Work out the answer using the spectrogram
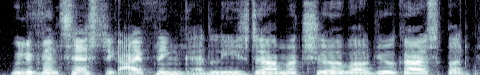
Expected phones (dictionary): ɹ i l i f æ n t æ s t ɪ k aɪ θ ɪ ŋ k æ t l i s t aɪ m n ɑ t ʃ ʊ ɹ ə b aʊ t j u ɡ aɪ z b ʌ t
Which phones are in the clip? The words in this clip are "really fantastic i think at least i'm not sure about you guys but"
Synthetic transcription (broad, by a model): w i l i f æ n t æ s t ɪ k aɪ θ ɪ ŋ k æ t l i s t aɪ m n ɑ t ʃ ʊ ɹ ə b aʊ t j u ɡ aɪ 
